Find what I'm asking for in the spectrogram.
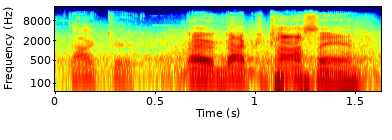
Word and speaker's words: Tossan: Dr. Thiessen? – Dr. Tossan. – Tossan. See, I almost pronounced it right. Tossan. It's like Tarzan.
